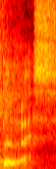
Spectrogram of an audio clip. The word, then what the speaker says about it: Lewis: It's not Louis. It's spelled Lewis. – Yeah, it's L-E-W-I-S. – Lewis Hamilton. – Oh. – Yeah, that's hardcore Lewis. Yeah. That's just straight up Lewis.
